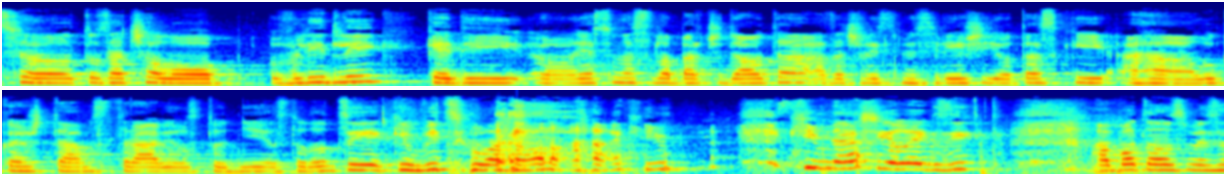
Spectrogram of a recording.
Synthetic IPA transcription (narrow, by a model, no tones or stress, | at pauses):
t̪ɔzat͡ʃalɔ | vlid̪likːɛd̪ijasɔmnasad̪labaɾt͡ʃud̪ɔaʊt̪aːzat͡ʃalizmɛsiɾɪɛʃiɟɔt̪aːskiʔaɦalukaʃt̪amst̪ɾaːʋilst̪ɔd̪ɲist̪ɔnɔt͡sikimvit͡sumaalakimkiːmnaʃɪɛlɛɡzikt̪apɔt̪ɔmzmɛs̬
